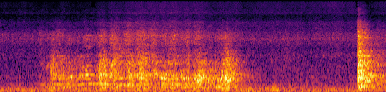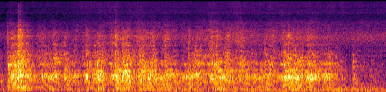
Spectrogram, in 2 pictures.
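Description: Pork cartilage stir-fried with vegetables in a pan over a raised flame gives off a steady, loud hiss of sizzling, broken by a sharp metallic clank about midway and continued scraping and tossing.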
